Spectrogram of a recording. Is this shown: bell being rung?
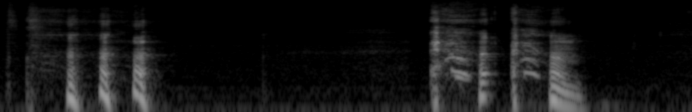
no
